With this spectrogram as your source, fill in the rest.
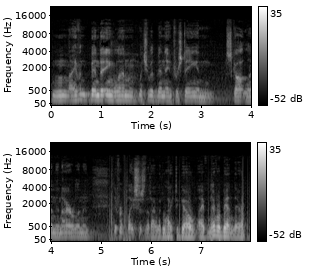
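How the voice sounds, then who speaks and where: An older man from Oklahoma preaching a sermon as a pastor, folksy and chatty, slowing down for emphasis. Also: a little hiss or hum, low-quality recording. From Oklahoma, United States. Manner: folksy and chatty, with chuckles and fillers; slows and rises in pitch for emphasis.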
